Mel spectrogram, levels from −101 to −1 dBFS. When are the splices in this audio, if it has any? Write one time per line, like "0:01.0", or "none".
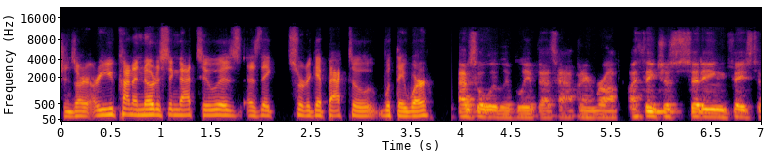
0:03.8
0:05.6

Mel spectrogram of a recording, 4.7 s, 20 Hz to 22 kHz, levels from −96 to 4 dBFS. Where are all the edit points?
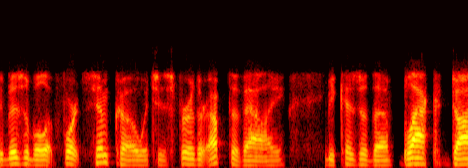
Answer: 0:03.4

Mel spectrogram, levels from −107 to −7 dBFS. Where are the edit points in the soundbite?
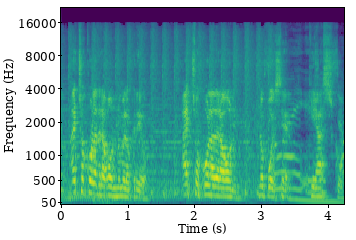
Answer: none

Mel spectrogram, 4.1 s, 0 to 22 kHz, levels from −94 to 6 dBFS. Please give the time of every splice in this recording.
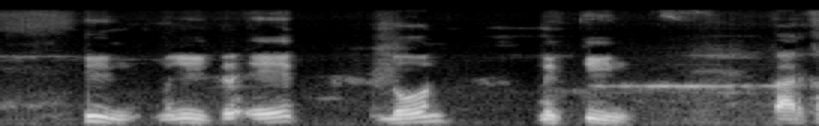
none

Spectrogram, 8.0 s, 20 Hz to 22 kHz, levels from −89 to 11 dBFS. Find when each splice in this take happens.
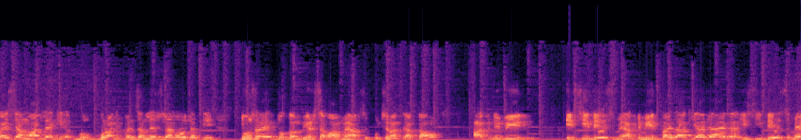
none

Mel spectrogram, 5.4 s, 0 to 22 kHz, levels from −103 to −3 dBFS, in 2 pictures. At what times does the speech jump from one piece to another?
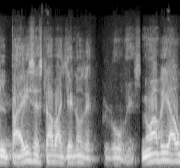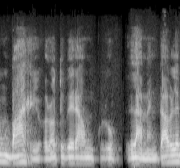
0:02.0
0:04.5

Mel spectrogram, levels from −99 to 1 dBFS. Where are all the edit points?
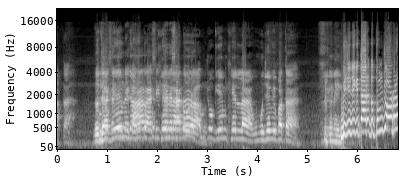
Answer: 0:05.3

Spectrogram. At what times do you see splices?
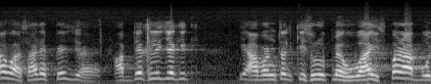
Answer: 0:01.0

